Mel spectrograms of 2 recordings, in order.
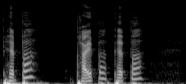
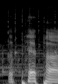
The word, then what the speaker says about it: pipa: There's the pipa again. I believe it's pronounced pipa, pipa.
